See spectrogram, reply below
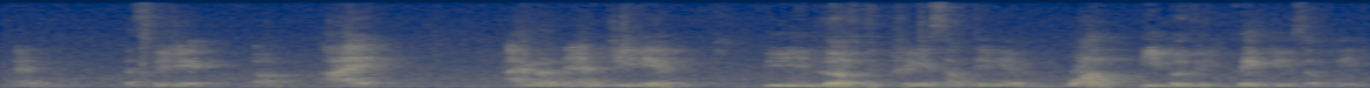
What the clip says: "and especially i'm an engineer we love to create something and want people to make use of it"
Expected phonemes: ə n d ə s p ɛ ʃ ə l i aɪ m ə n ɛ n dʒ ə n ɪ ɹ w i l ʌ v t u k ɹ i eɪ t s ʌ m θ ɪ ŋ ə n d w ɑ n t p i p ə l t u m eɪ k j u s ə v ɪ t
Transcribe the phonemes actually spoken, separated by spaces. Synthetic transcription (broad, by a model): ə n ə s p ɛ ʃ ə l i aɪ m ə n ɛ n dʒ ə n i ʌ w i l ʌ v t u k ɹ i eɪ t s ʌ m t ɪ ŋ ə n w ɑ n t p i p ə l t u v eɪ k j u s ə p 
